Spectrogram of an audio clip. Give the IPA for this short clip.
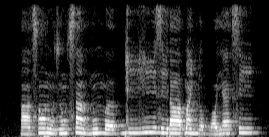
ã˨ sɔ̃˦ɾũ˨zũ˧ sã˦˨lnũ˦mə˧ | ɡiː˧ɣiː˦zi˧ ɾaː˧ɓã˧ɲɔ˨ bɔ˨ jɛ̃˧si˦

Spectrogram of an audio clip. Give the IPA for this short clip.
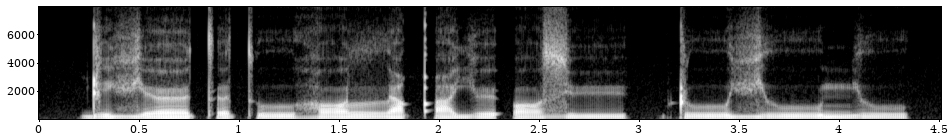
ɖivʲœː tʼətʼuːɦɔ lːɐqʼɐjʏ ʔɔzy | ʈuːvʲuː mʲu

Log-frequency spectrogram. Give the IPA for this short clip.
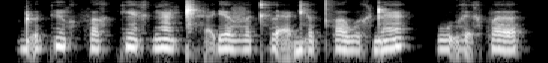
ɖṵə̯kʲũx θʌx kʲæ̃x ɡæ̃ ǁʰæ̰ɾʲɜ vɛkʰlæ̰ ɡjə t̪ʰʌ wʊxɖɛ̃ | wṵɣɛ̰xpɜ

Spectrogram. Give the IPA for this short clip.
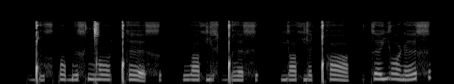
ɡ͡ǃuxpɔbəx ŋ͡ǀɔːǃʰɜx | wɒːxjɪxɡ͡ǃɜx | jɒːxjɜǃʰɒ | kɜ jɔːɳɜx

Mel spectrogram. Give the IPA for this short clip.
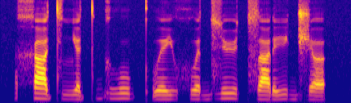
xatʲʎatʲ ɡʱu kʷʼejxʷɛ d͡zyt͡sa ɾid͡ʒɐ

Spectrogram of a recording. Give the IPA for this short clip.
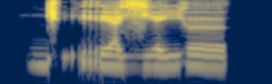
ɟḭrʲazʲɛ jɵ

